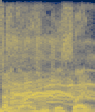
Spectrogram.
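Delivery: ordinary talk, nothing marked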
